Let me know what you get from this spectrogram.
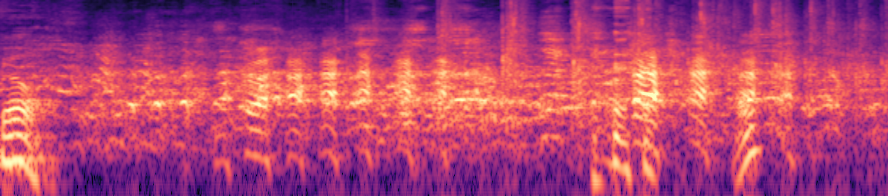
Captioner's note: laughter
